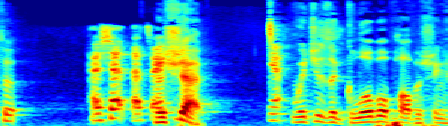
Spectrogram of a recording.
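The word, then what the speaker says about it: Hachette: a publicist for his shet how do you pronounce it that's shut which is a global publishing house and she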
